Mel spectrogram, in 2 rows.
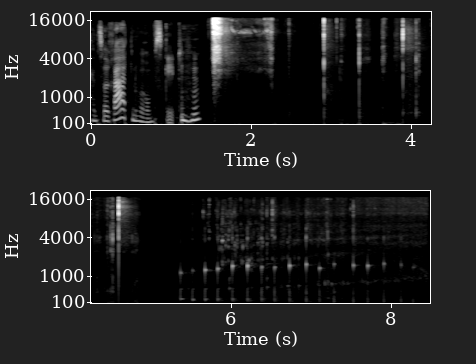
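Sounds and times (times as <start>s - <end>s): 
speech: 0.0s - 1.8s
bottle opening with a short hiss: 1.5s - 2.5s, 7.0s - 8.4s
fizzy drink poured into a glass: 5.5s - 8.4s.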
